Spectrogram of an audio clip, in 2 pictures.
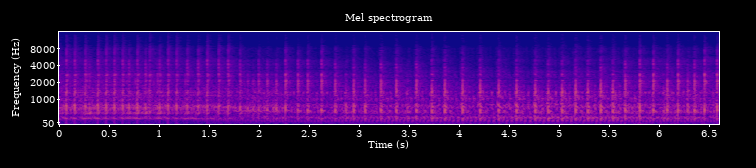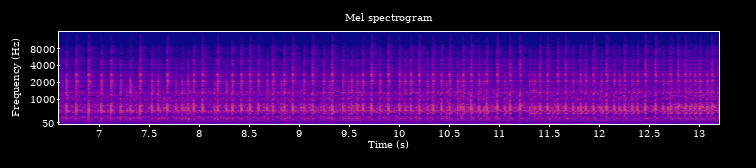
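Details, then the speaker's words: Yamaha YZ125 two-stroke at about 20 degrees outside: rapid, raspy crackle that wavers and stumbles instead of holding steady while carb air screw and idle are dialed in; owner suspects the carburetor after touching it, unconfirmed. "i knew it was something with this carburetor though cause i touched it like i touched the car right i touched the carburetor and she was acting weird after that"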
